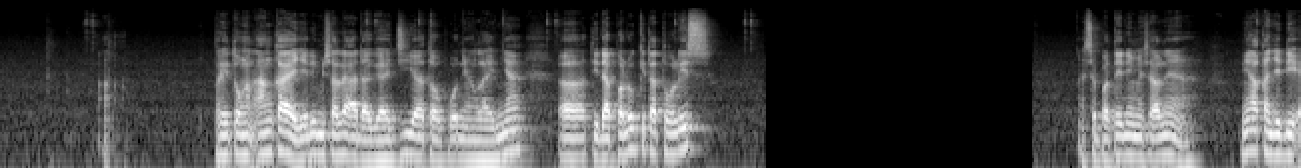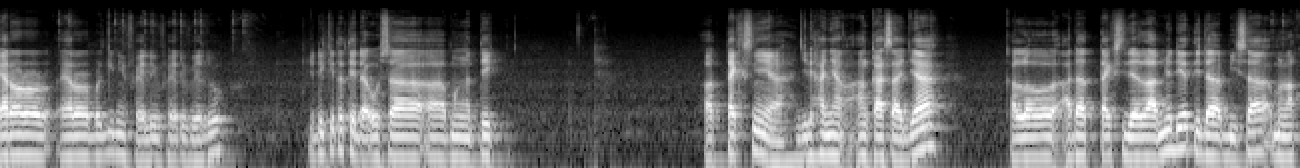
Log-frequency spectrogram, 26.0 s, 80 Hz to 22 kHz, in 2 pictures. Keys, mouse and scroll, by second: 1.2 shift+click, 4.0 click, 4.6 click, 5.8 click, 7.2 click, 8.7 click, 9.0-10.1 typing, 10.6 click, 13.0 click, 14.0 click, 14.5-15.6 drag, 15.7 click, 16.6 ctrl+z.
